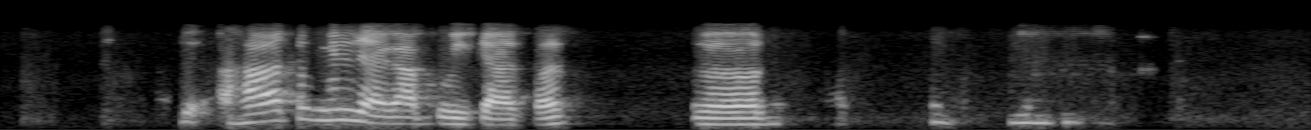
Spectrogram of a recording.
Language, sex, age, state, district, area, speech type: Hindi, male, 30-45, Uttar Pradesh, Lucknow, rural, conversation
